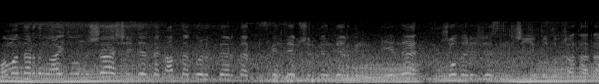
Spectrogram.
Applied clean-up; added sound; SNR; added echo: none; Traffic noise, roadway noise; -3 dB; none.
